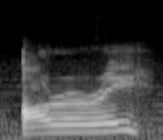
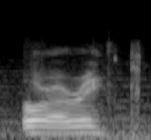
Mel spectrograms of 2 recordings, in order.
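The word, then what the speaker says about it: orrery: can't pronounce this so let me see if it's a orary o r r e r y or yeah orary so as you're looking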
